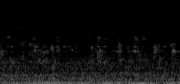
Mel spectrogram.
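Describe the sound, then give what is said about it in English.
A steady, soft trickle of running water with faint dripping, continuous, from a small pet water fountain for cats burbling on its own in the background, with no voices. “That is my wonderful waterfall that I use to make sure my cats don't die every 3 days.”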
